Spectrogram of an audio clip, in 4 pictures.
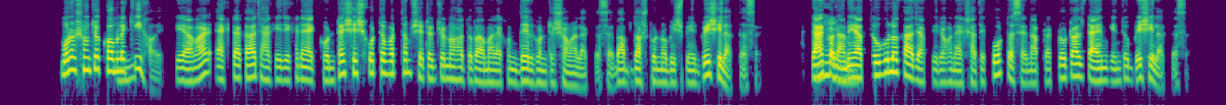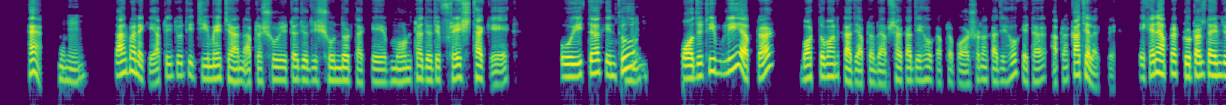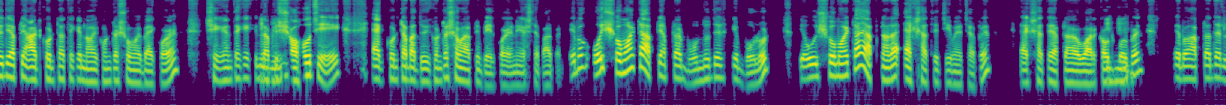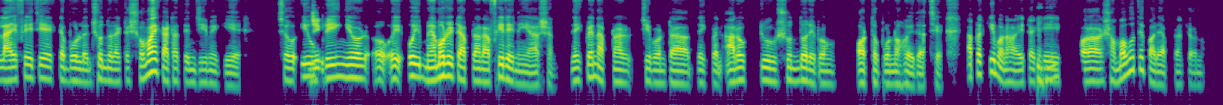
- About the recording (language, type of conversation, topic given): Bengali, advice, জিমে যাওয়ার উৎসাহ পাচ্ছি না—আবার কীভাবে আগ্রহ ফিরে পাব?
- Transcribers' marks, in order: tapping; other background noise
